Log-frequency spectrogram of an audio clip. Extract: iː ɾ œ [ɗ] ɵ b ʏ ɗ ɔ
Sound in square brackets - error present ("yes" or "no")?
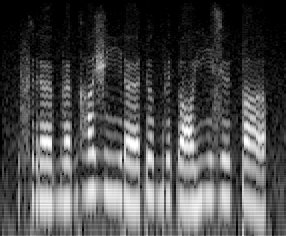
no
